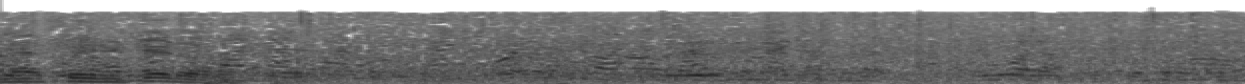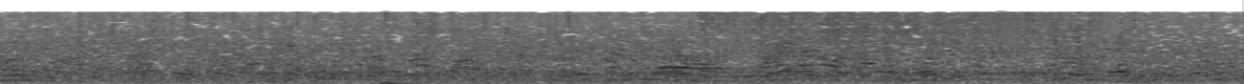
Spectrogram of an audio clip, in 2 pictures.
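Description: Rain patters steadily on a wet street outdoors.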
